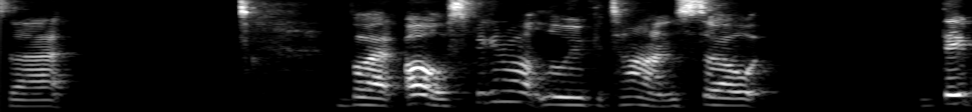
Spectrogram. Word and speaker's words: Louis Vuitton: obviously hear it pronounced Louis Vuitton and then I did hear Luis Vuitton so um I'm gonna stick with I'm gonna stick with the Louie but I did hear the Louise um let's see what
